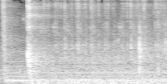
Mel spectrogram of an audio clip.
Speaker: you can hear the the motor i'm gonna open this up actually i don't know if you can see it but the motor is right here and it's turning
